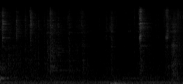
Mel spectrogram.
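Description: Near silence, with a few faint ticks and rustles from florist wire and a tin sign being handled against a grapevine wreath.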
